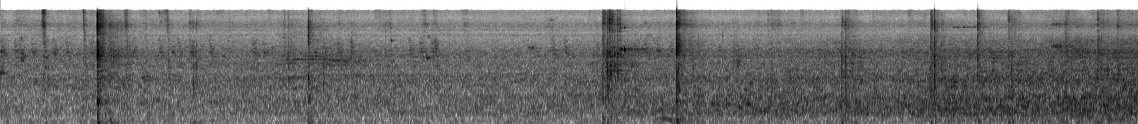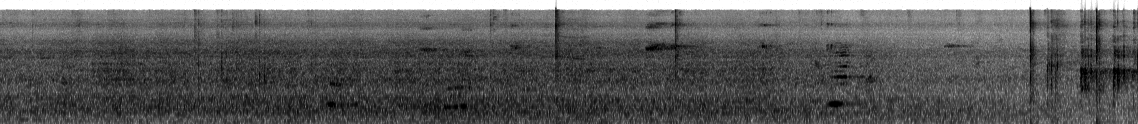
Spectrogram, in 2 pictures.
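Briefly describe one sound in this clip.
A basketball bounces on an outdoor court with sharp thuds.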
